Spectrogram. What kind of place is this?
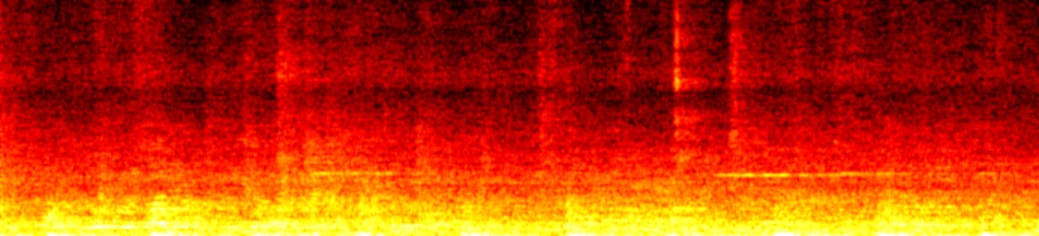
subway station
